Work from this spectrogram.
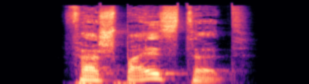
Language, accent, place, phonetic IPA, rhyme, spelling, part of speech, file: German, Germany, Berlin, [fɛɐ̯ˈʃpaɪ̯stət], -aɪ̯stət, verspeistet, verb, De-verspeistet.ogg
- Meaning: inflection of verspeisen: 1. second-person plural preterite 2. second-person plural subjunctive II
